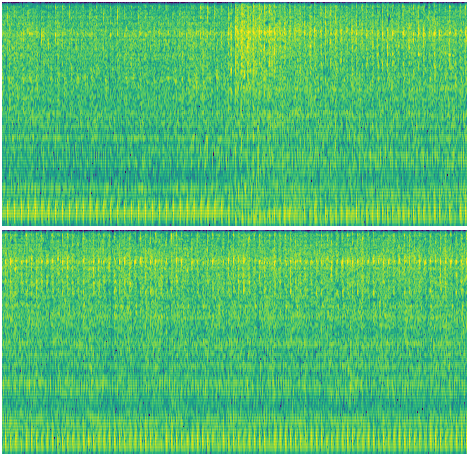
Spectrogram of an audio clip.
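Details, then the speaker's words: Small single-cylinder engine restarted after mechanical governor adjustment removed slack from the linkage; quick regular beat settles after a brief change and holds steady, the governor controlling maximum speed again. Normal governed running. "now when i restart the engine we should see that the governor is able to control the maximum engine speed once again"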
